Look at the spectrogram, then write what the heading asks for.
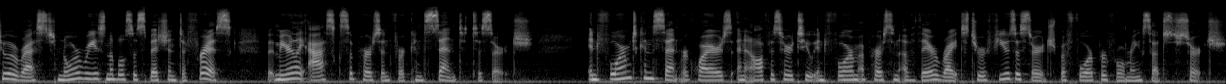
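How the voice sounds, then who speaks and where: With an American accent, a woman talks at a fairly quick pace. Her pitch swings very widely, and vocal fry is present. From rural Pennsylvania. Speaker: university student. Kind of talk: reading aloud.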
